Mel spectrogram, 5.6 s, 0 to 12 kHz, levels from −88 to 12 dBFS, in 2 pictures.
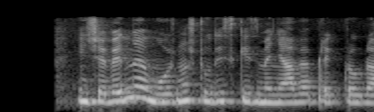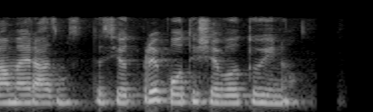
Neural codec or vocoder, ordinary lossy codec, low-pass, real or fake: none; none; 7.2 kHz; real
